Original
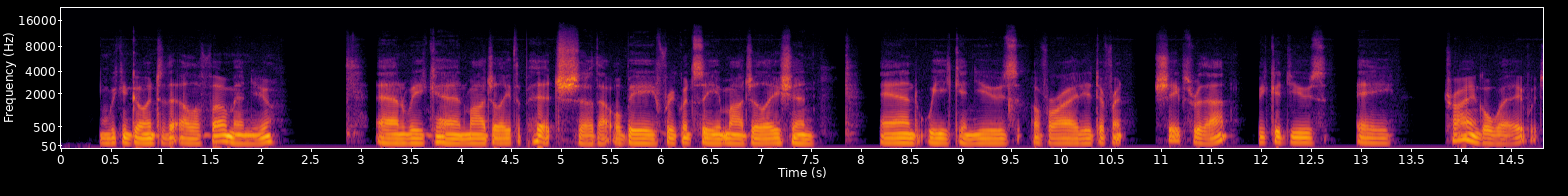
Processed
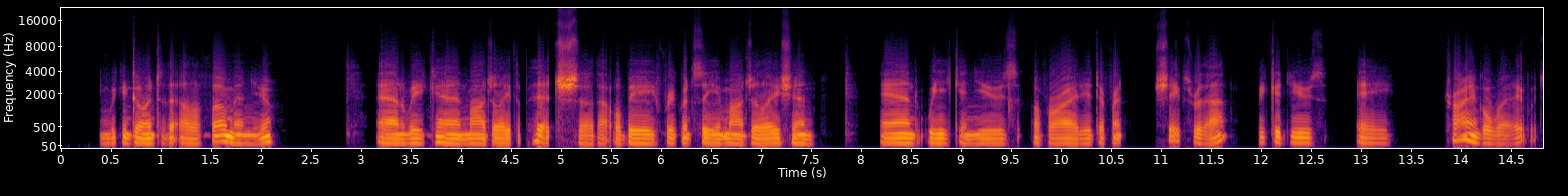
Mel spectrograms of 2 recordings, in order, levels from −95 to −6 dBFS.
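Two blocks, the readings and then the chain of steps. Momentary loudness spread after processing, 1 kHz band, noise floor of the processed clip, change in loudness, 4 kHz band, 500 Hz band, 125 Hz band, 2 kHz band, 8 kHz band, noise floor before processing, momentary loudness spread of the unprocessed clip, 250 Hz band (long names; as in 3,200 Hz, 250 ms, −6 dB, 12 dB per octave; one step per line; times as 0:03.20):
9 LU, +0.5 dB, below −85 dBFS, −1.0 dB, −0.5 dB, −1.0 dB, −1.5 dB, +0.5 dB, −5.0 dB, −69 dBFS, 9 LU, −1.5 dB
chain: high shelf with overshoot 4,400 Hz −7.5 dB, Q 1.5
power curve on the samples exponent 1.4
level +1.5 dB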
